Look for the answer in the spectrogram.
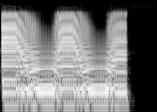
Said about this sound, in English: and we have a bass tone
